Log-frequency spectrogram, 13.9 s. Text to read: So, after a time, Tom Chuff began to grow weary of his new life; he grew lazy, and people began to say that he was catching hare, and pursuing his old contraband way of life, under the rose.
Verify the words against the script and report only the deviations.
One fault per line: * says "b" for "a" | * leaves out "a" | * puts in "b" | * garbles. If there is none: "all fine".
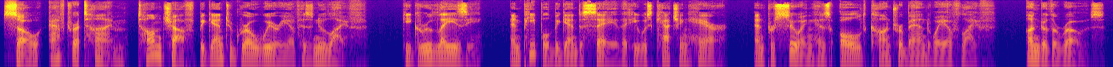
all fine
